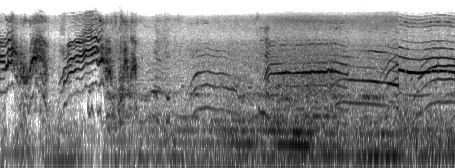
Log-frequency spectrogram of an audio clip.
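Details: Cats in a street fight: rough, noisy screeches at first, then a run of clear, drawn-out meowing wails that rise and fall, several overlapping near the end.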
